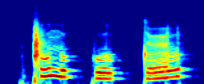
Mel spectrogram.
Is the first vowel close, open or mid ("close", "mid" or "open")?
close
